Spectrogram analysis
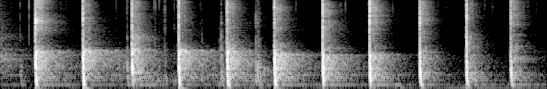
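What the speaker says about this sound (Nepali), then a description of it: "सबैजनालाई चाहिँ ताली।" A single pair of hands claps in a slow, even rhythm, about a dozen sharp, close claps ringing out alone.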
